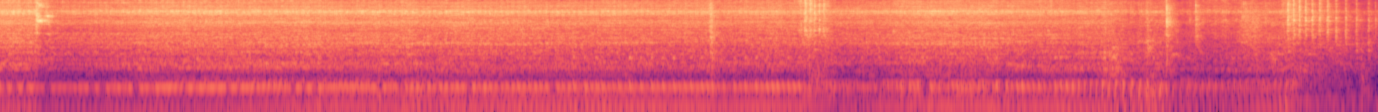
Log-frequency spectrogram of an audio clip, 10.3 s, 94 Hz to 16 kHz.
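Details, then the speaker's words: Honda CRF80F that had sat a while, running after a new NGK spark plug and fresh gas, choke on, in neutral: it catches and settles into a fast, even idle with steady popping exhaust; runs smooth. "Pretty smooth. The choke is on. Yeah, but that sounds pretty damn smooth. It's a neutral too."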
